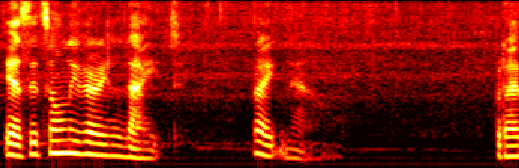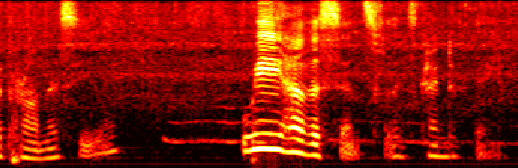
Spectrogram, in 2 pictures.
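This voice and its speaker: A woman playing a stern, dominant female werewolf pack leader in an ASMR roleplay, speaking in a measured, commanding manner with deliberate pauses. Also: deep voice, animated, mellow, slight background noise, full character voice, poor audio. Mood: resigned, firm.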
